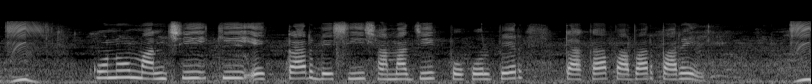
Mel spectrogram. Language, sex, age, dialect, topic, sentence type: Bengali, female, 31-35, Rajbangshi, banking, question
